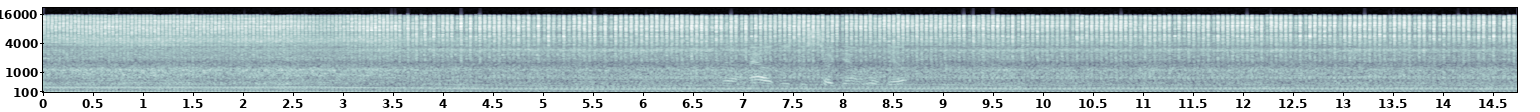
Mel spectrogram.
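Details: Craftsman self-propelled mower with Tecumseh single-cylinder engine, serviced, carburetor swapped from another Tecumseh, drops from faster speed to a steady, even running beat and holds it smoothly; sounds healthy, normal running.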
